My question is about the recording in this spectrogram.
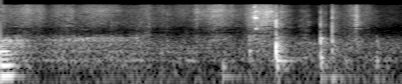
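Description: Tarot cards being handled in a pause: a few light, short clicks of card against card, one about halfway through and a couple more shortly after.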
